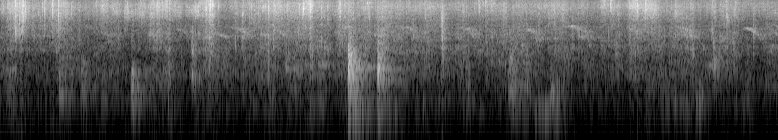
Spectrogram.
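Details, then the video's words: Close recording of a goat while eating: scattered crunching and tearing clicks in uneven bursts, a sharper cluster of bites midway, over a soft hiss. "Goat Eating Sound"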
